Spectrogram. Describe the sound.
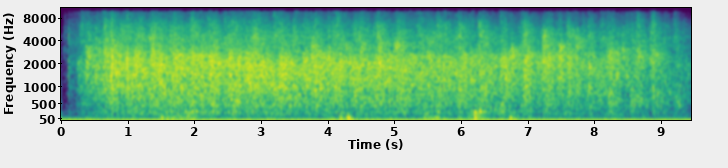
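A lecture audience applauds to welcome a speaker, with dense, steady clapping throughout that eases off slightly near the end.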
